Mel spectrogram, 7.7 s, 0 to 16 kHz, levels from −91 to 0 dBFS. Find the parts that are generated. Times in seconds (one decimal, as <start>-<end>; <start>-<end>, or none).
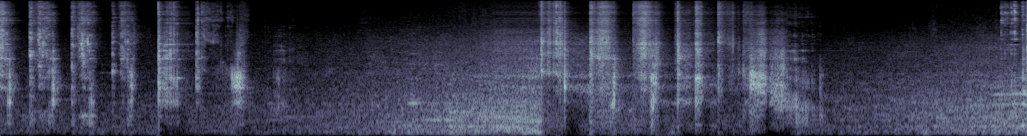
3.7-5.9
